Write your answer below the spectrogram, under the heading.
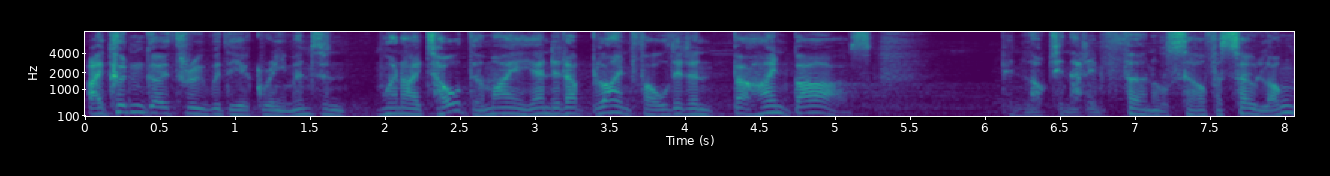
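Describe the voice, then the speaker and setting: An actor playing a captive wizard who pleads for his wand and then slowly tells a sad tale. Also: a little high. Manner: pleading, then an unhurried storyteller. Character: captive older wizard, earnest and grateful. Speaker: rescued prisoner.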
